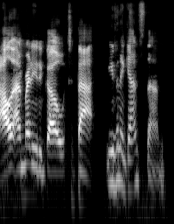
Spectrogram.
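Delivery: ordinary delivery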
